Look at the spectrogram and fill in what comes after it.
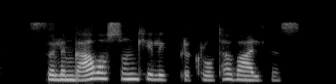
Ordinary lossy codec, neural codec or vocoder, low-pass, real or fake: Opus, 24 kbps; codec, 16 kHz, about 1 kbps, DyCAST, with the encoder's durations; 7.2 kHz; fake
